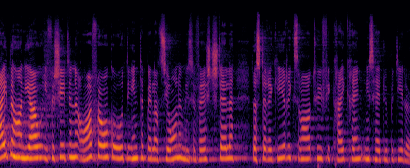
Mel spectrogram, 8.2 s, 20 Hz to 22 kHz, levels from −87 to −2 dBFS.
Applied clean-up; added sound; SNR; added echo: none; none; none; none.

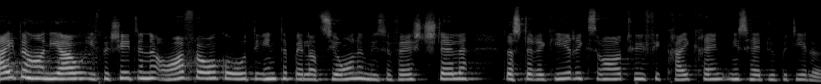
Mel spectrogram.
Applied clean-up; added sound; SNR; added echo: neural mask model DeepFilterNet 3.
